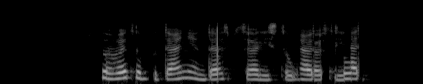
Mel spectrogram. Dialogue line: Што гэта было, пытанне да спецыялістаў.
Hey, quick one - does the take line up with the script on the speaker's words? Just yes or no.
no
